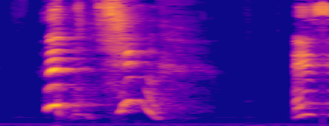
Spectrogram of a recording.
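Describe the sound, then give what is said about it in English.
A single loud, voiced sneeze with a sharp burst and a trailing, breathy release, followed after a short pause by a brief vocal sound. “I sneezed on a podcast.”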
